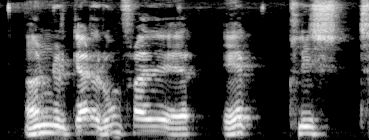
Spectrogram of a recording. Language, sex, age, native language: Icelandic, male, 50-59, Icelandic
